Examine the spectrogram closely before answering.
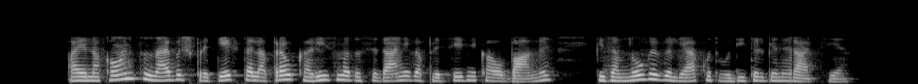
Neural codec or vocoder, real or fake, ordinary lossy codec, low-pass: codec, 16 kHz, 4 kbps, FreqCodec, larger model; fake; AAC, 24 kbps; 3.6 kHz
